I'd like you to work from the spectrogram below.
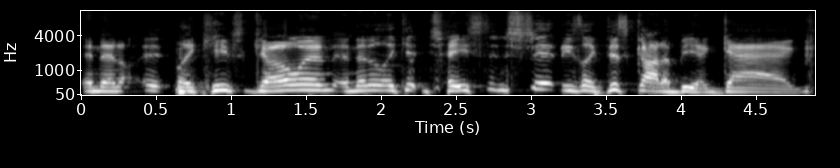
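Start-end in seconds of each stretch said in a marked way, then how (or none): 3.5-4.9 bad put-on Australian accent, much slower. Retelling what a man keeps saying as things happen around him, terrible Australian accent. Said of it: "in my terrible Australian voice".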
